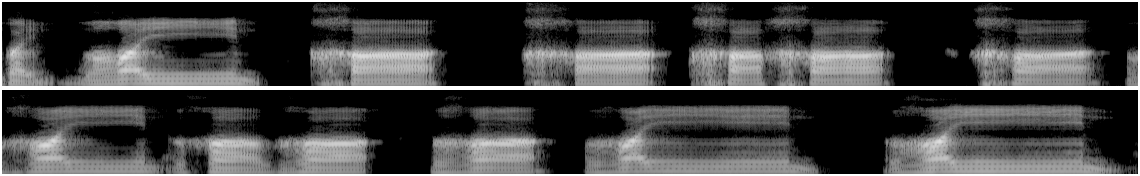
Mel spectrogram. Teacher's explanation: কণ্ঠনালীর শেষ ভাগ থেকে খ এবং গাইন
